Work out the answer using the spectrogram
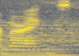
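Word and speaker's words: meringue: how do you say that word marins yeah mering mering for Miranda why don't want to do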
